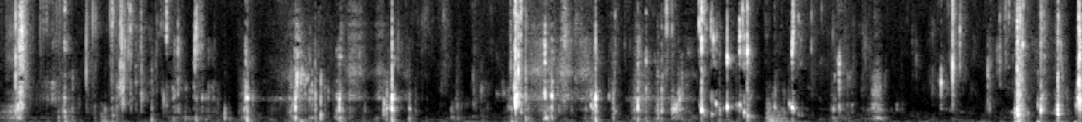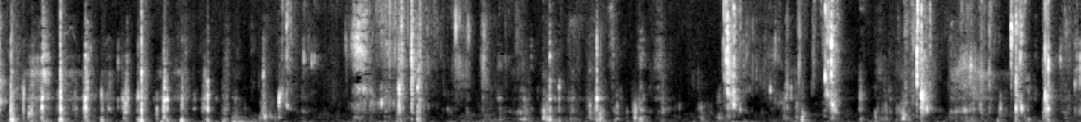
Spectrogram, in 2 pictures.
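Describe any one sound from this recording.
A young man bites into soft pastry with a squishy crunch.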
